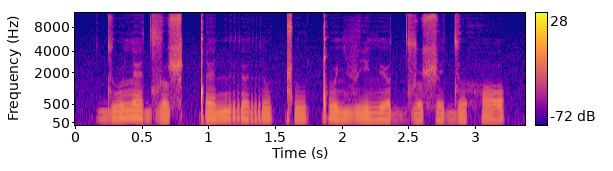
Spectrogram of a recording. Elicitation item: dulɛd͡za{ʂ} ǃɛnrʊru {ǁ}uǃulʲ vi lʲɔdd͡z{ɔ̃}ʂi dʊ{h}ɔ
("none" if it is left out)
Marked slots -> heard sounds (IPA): ʂ, ǁ, ɔ, h

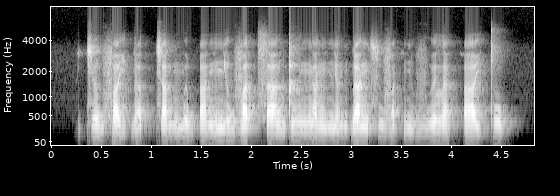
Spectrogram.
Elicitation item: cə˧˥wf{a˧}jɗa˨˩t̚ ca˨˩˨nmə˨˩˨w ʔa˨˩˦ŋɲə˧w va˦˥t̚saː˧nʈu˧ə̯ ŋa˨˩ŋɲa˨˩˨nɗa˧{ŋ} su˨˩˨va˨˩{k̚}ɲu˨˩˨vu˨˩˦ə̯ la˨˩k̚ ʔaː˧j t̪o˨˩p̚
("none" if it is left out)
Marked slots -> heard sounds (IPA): a˧, ŋ, k̚

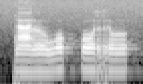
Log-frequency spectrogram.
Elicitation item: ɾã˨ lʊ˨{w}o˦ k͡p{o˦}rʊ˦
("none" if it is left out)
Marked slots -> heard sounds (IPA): w, o˦

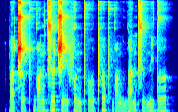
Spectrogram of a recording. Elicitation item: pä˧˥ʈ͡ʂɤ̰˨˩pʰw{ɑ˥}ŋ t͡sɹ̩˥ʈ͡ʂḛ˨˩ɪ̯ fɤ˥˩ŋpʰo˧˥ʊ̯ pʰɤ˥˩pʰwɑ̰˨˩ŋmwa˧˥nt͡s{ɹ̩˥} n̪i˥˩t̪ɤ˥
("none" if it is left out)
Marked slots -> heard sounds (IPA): ɑ˥, ɹ̩˨˩

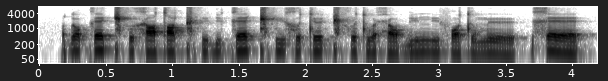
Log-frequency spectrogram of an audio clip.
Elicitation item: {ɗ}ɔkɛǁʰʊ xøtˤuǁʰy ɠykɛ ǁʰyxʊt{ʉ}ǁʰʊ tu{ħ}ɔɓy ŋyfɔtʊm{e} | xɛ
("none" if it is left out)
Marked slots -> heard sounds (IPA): ɗ, ø, ħ, ø

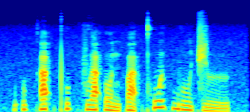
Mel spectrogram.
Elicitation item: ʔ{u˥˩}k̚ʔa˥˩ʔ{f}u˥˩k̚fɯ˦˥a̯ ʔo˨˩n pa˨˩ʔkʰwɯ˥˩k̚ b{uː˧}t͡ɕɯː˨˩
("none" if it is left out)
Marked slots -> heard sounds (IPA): u˦˥, pʰ, uː˧

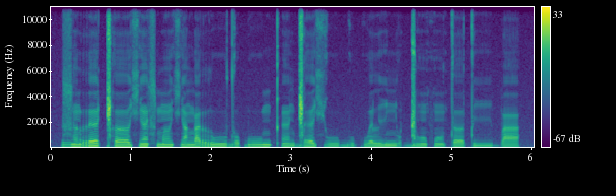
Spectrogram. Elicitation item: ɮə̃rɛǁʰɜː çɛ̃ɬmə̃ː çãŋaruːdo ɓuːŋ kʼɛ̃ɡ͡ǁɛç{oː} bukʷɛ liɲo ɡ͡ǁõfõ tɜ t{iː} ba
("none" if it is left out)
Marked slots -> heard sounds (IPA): uː, iː

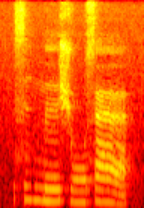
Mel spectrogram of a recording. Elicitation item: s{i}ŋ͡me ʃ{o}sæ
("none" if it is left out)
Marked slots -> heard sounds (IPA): i, o

